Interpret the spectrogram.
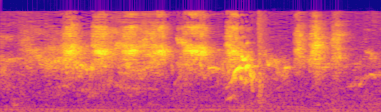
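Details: A captive-raised pied myna (Asian pied starling) gives a run of harsh, squawky notes with a few whistled slurs, repeated about every half second.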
